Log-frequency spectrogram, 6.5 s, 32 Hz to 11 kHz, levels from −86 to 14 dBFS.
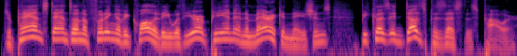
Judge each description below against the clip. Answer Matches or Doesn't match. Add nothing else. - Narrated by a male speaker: Matches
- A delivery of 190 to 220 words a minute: Doesn't match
